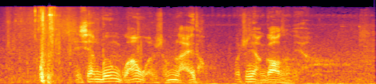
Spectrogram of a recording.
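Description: A man answers loudly, close by.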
